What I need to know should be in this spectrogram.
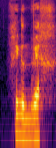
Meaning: inflection of weggaan: 1. plural past indicative 2. plural past subjunctive
- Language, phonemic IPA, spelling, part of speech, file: Dutch, /ˈɣɪŋə(n) ˈwɛx/, gingen weg, verb, Nl-gingen weg.ogg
